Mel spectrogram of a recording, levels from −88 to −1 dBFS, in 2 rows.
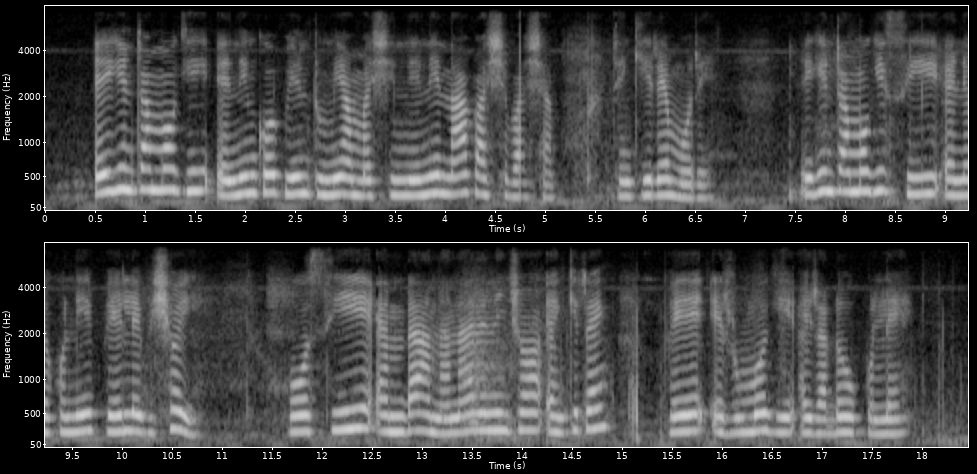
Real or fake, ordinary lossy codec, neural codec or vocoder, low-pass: real; AAC, 48 kbps; none; 7.2 kHz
